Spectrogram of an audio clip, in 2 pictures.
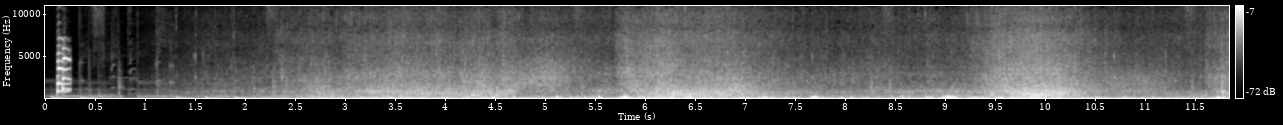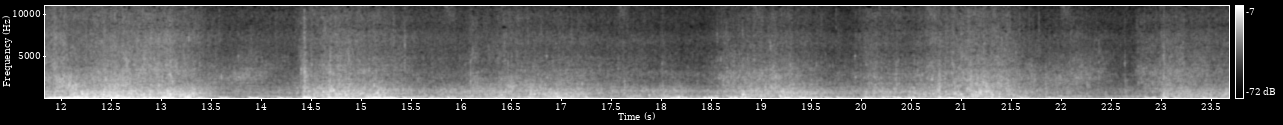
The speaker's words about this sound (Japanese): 残りはいい音だなと思い録音していた今年2023年の初詣初詣での神社の音と海のさざ波の音です。うん、環境だねじゃあ。海のさざ波から行ってみます。はい、さざ波聞いてみましょう。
